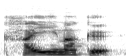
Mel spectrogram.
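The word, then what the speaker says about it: 開幕: 카이마크, 카이마크. 개회가 되겠죠? 카이카이, 카이카이. 개항, 항구의 항자입니다.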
